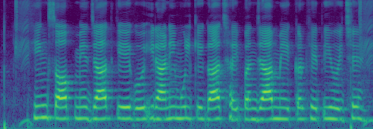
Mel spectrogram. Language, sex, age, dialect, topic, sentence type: Magahi, female, 25-30, Western, agriculture, statement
